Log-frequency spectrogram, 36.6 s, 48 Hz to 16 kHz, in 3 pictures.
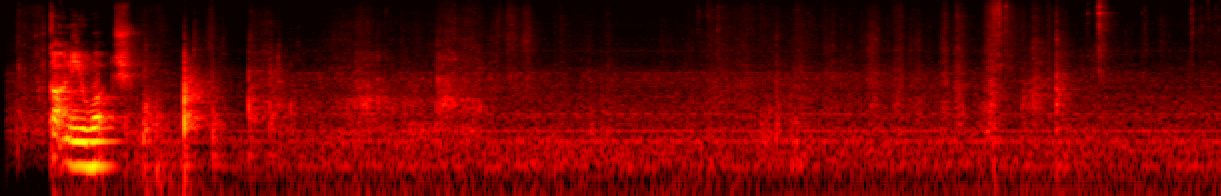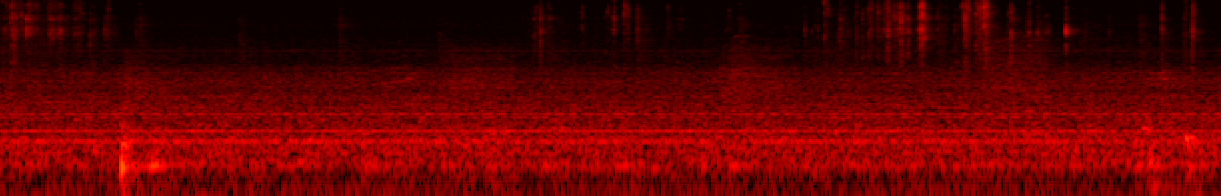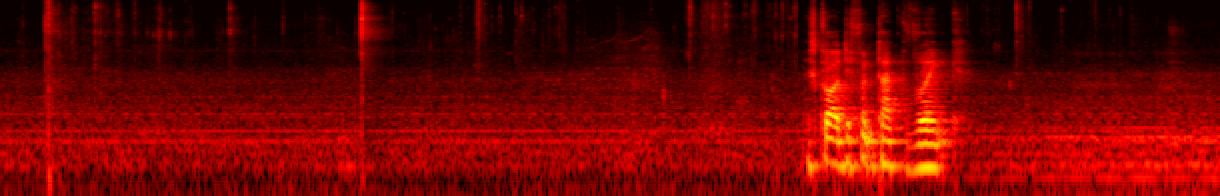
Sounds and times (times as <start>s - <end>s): Speech: 0.4s - 1.4s, 32.4s - 34.2s.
